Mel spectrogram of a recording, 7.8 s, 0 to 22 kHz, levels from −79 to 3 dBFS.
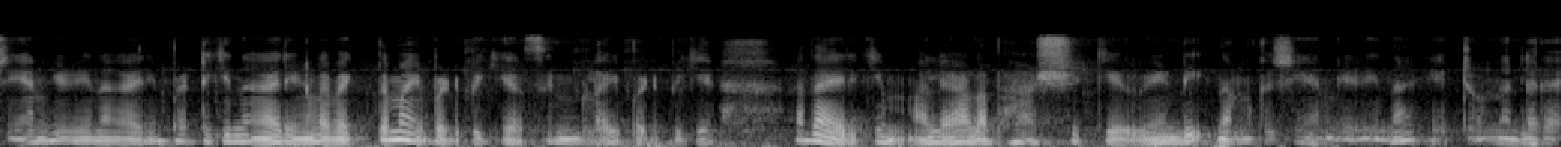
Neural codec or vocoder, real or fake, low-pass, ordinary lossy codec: none; real; none; none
